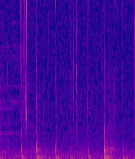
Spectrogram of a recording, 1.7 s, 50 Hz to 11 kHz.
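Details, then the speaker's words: Axial SCX10 II transmission case, before paper-towel shimming: light irregular clicks as the shaft is rocked by hand, excessive spur gear and output shaft slop from bearings sitting loosely in the housing. "that movement there is due to the fitment of the bearing in the housing that's all bearing slav you can hear it"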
